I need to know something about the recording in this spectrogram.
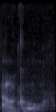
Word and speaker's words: al Ghul: Roz or race however you guys want to pronounce it al Ghul and that's just nice just the way he's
